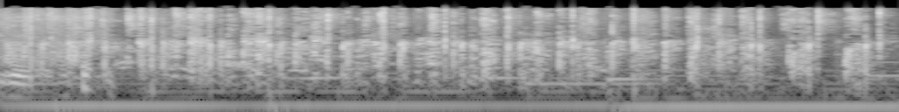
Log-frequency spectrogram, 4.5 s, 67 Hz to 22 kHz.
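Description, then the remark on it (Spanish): An audience applauds an 87-year-old woman steadily for several seconds, a dense, even patter of many hands clapping at a fairly loud level, with a low constant hum running underneath. “Un aplauso para ella.”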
